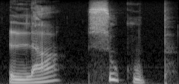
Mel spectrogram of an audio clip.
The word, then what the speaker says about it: soucoupe: Here you get this O-U combination of vowels and it will give you the sound OU, okay? So you repeat it twice. Soucoupe. La soucoupe.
